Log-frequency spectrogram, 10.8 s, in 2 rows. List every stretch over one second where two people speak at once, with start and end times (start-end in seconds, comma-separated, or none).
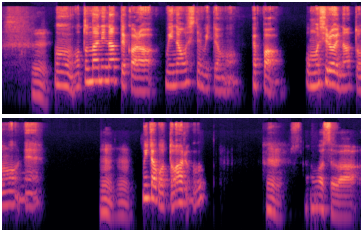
none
